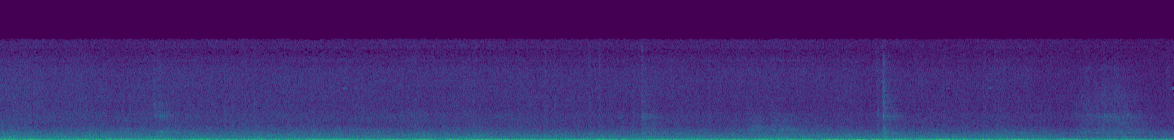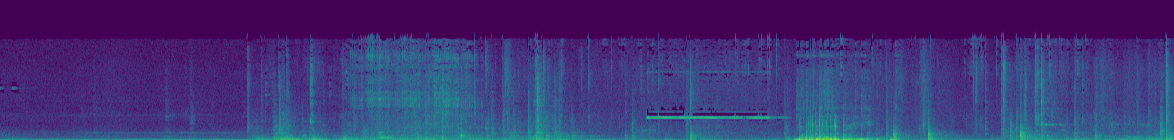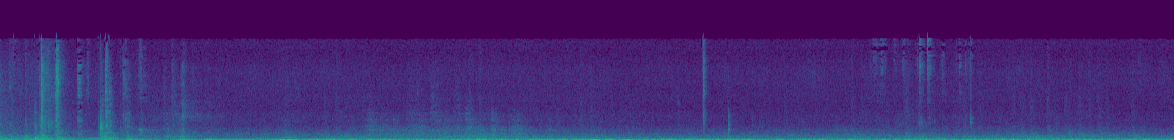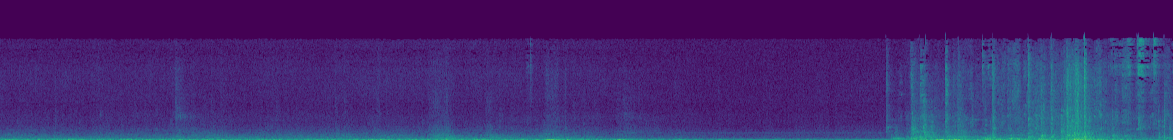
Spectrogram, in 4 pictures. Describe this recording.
A recording of going down in an elevator at night.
